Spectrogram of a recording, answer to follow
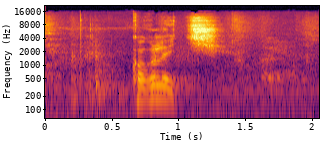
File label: ant, Mokilese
